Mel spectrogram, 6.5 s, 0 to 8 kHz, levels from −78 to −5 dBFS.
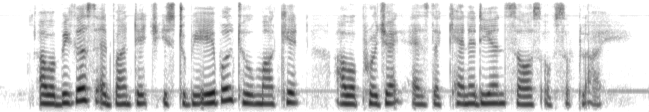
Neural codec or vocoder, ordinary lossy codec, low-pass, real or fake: none; none; 7.2 kHz; real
